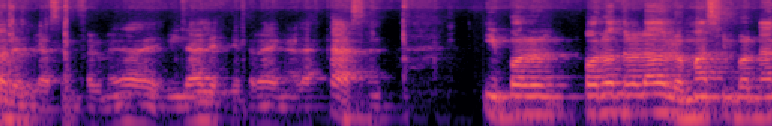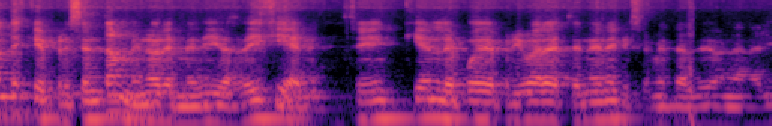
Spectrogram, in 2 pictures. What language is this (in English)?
Spanish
